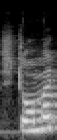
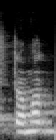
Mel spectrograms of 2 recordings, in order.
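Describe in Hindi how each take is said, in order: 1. पहला स्वर 'o' जैसा सुनाई देता है। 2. पहला स्वर 'uh' जैसा सुनाई देता है। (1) "स्टोमक नहीं पढ़ते" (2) "स्टमक पढ़ते हैं"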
